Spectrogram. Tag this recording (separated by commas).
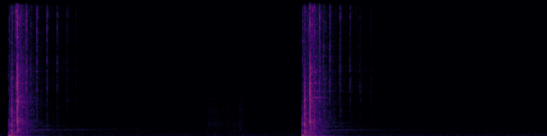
Vehicle, Bicycle, Mechanisms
